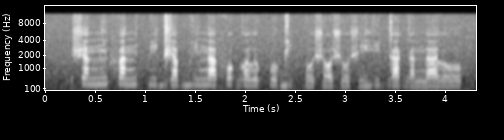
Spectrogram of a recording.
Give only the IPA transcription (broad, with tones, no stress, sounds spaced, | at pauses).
ʃ a˦ n ĩ˦ f a˦ n i˦˨ k͡p i˧ d͡ʒ a˧ b i˨ n a˨˦ f ɔ˦˨ ɡ ɔ˨˦ l o˧ k͡p o˧ ɡ i˧ k͡p o˨ ʃ ɔ˧ ʃ o˨ ʃ i˨˦ j i˦ ɡ a˧ ɡ a˨ n a˨˦ l o˦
